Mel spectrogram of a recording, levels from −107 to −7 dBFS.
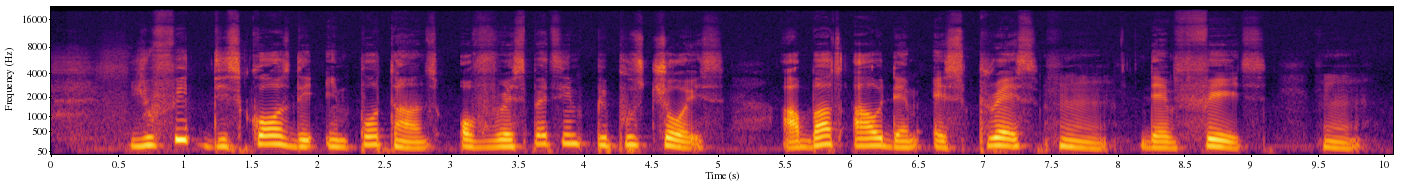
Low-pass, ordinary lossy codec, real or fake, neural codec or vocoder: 19.8 kHz; none; real; none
